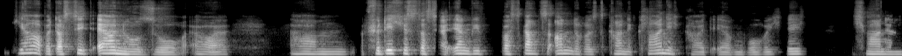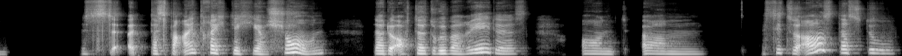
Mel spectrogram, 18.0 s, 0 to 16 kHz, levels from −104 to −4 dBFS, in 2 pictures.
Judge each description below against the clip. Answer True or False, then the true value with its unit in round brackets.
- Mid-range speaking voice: True (175 Hz)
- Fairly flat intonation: False (3.8 semitones)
